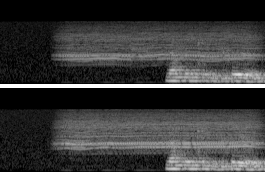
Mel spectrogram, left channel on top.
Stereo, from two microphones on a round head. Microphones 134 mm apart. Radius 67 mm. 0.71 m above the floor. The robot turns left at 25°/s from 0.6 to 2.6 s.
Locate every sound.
1.6 s a man speaking: 70° right (ahead or behind), 3 m; by 2.6 s 65° right (ahead or behind), 3 m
